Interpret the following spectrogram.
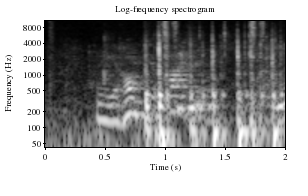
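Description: Keys of a computer keyboard being typed on, a quick run of key clicks several times a second.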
